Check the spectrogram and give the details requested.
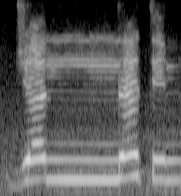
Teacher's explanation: اس کو جنات تب پڑھیں گے جب اس کے اوپر چھوٹا سا الف ہوگا یا لمبا ایک پورا الف لگا ہوا ہوگا. یہ ابھی نون کو آپ نے شارٹ پڑھنا ہے لیکن غنہ کے ساتھ پڑھنا ہے کیونکہ نون کیا ہے شدہ ہے.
